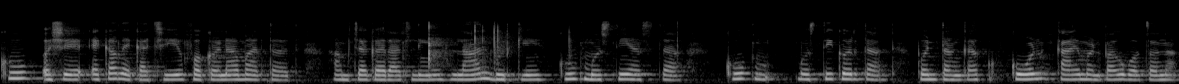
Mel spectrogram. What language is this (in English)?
Konkani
